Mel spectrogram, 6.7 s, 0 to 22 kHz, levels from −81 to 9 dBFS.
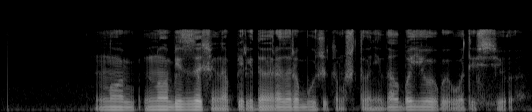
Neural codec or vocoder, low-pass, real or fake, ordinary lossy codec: none; 7.2 kHz; real; none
